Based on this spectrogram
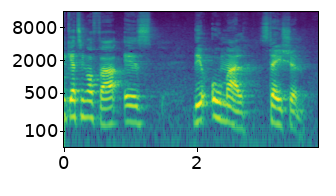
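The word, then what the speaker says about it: Aumale: The station West Ham fans will be getting off at is the Umal station. It's spelled A-U-M-A-L-E.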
